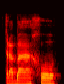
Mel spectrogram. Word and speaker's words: trabajo: Ri e depois Gagogu, a letra J, ela sempre vai ter esse som ao lado de qualquer vogal. Tá? Juan, trabajo, jueves, vai ser sempre este som.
